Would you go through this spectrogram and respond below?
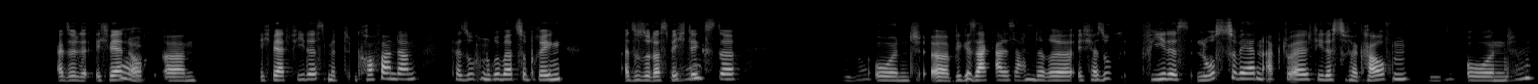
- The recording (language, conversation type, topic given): German, unstructured, Wie würdest du mit finanziellen Sorgen umgehen?
- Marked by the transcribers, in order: none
